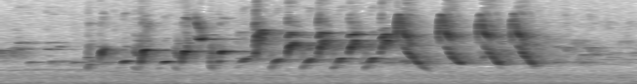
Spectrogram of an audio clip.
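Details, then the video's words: Continuous rapid goldfinch twittering from the parva subspecies, a dense, even series of sharp, bright chirps about eight per second, fading out in the last half second. "parva putter zang. chant chardonneret parva"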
